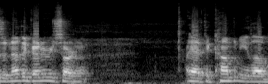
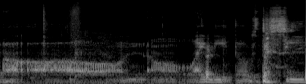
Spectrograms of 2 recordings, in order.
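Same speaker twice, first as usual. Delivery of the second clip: very low, very soft lament; mock helpless murmur; 12 semitones lower, 18 dB quieter, much slower than usual. Marine watching glasses snapped, mock helpless murmur. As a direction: barely voice the defeated protest.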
